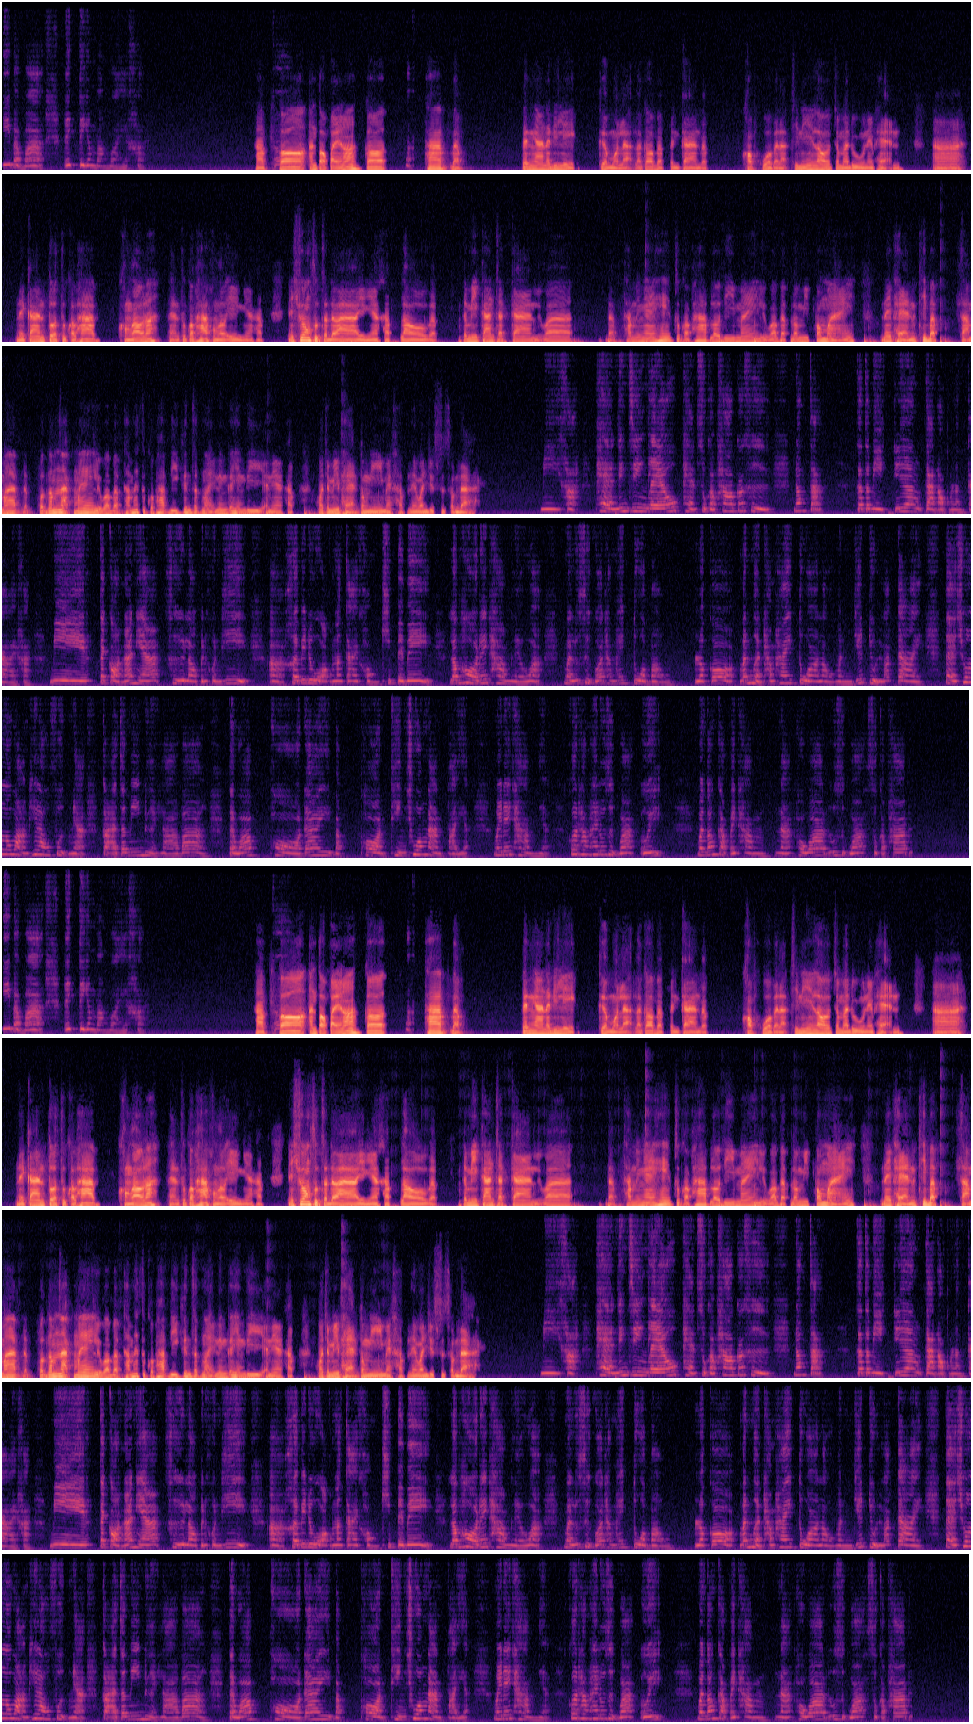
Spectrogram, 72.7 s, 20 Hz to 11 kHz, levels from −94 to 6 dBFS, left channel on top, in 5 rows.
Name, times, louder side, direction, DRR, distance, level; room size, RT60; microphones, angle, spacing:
voice 1, 0.0-2.2 4.1-4.4 6.1-6.2 34.3-35.0 37.1-41.4 41.9-53.7 54.0-71.8, right 2 dB, 20° right, 5.4 m, -41 dB
voice 2, 3.8-5.8 6.3-6.9 7.8-8.6 9.0-10.6 11.1-13.5 14.0-14.4 14.7-16.0 16.3-21.1 21.4-23.1 23.6-27.3 27.7-28.6 28.9-36.2, right 3 dB, 75° right, 1.0 m, -22 dB
sound 1, 19.2-19.5 19.7-20.6 20.8-23.3 23.6-23.9 24.2-25.0 25.3-25.5 25.8-26.1 26.4-26.6 26.9-27.2 27.5-27.8 28.0-28.3 28.6-29.4 29.7-30.5 30.8-31.1 31.4-31.7 31.9-33.9 34.1-34.4 34.7-35.0, equal, 60° right, 7.7 m, -36 dB
head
